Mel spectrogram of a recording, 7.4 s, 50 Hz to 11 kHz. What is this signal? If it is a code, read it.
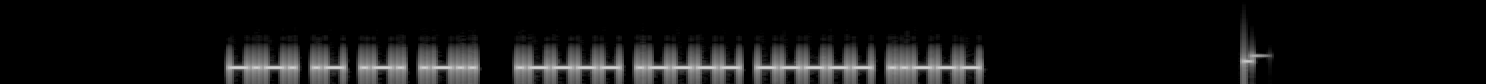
Morse code, heard as a keyed tone, about 40 wpm, 700 Hz. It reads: CARL 1102
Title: CWT Exchange 40wpm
